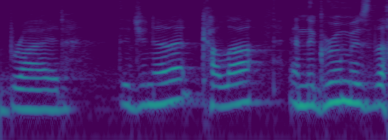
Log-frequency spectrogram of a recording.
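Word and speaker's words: כלה: How do you say bride? Kala. Kala is the bride. Did you know that? Kala.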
